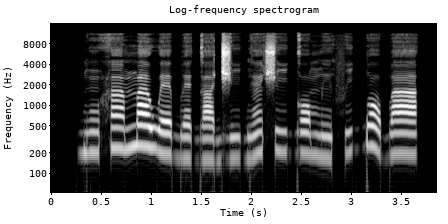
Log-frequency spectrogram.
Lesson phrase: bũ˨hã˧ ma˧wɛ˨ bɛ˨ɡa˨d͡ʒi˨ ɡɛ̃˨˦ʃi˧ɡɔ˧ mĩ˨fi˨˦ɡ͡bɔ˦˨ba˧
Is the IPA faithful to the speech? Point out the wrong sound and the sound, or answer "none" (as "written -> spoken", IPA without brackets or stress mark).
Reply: none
